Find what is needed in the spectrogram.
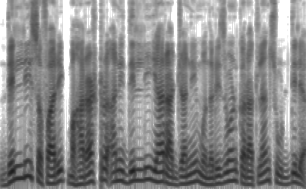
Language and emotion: Goan Konkani, neutral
